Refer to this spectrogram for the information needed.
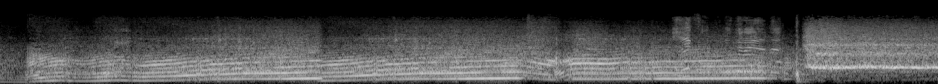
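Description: A car, driven fast on an urgent trip toward India Gate in Delhi via Nizamuddin, speeds past with tires screeching, a loud, sustained whine that climbs in pitch over several seconds, breaks off briefly near the end, then screeches again.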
